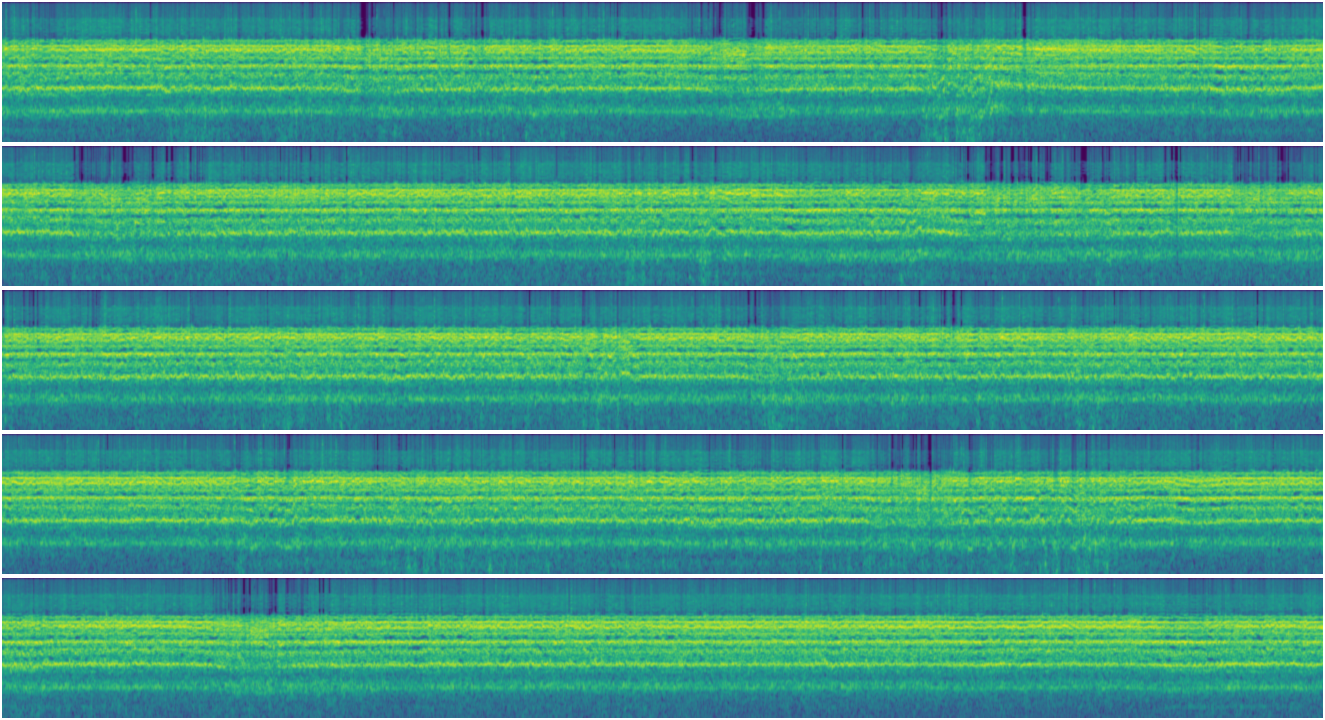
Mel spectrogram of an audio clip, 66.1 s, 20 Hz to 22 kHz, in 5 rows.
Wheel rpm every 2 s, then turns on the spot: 220, 230, 230, 230, 230, 240, 220, 220, 230, 230, 220, 210, 230, 230, 230, 230, 240, 230, 230, 230, 230, 230, 230, 220, 210, 210, 230, 230, 230, 230, 230, 230, 230.
none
